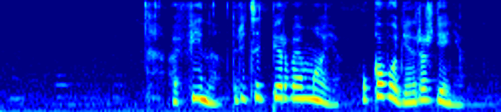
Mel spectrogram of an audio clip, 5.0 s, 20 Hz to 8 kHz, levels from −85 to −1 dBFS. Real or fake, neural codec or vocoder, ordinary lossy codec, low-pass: real; none; none; none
